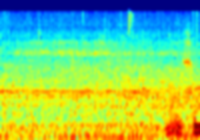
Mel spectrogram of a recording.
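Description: Steady low outdoor background rumble with a faint, thin, steady whine above it; a man starts talking near the end.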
